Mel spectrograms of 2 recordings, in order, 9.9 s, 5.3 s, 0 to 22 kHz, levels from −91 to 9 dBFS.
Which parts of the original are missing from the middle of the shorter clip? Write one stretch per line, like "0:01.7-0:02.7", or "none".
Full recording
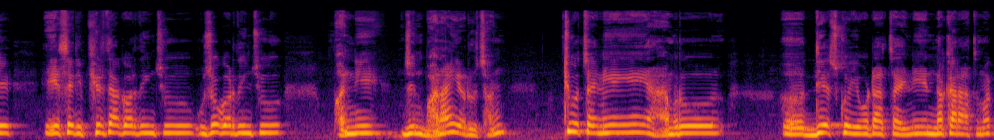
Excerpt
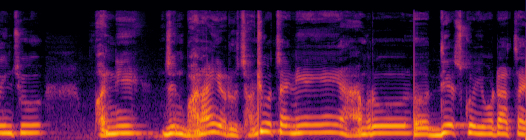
0:04.9-0:05.5
0:07.2-0:07.9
